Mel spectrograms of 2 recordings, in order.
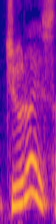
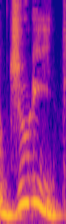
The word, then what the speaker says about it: ジュライ: で、これをジュリーって読む人はその年代の人らしいんですよ。ジュリー。綴りから言うとね。 – ケンジ・サワダですか？ – そうそうそうそう。で、カフェ・ジュライと読むか、カフェ・ジュリーって読むか、まあ、お任せしますやけども、綴りは一緒なんですよ。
